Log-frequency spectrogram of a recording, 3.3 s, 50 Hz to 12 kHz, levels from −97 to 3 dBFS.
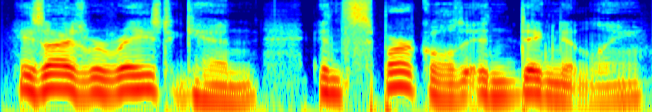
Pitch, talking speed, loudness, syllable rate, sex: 120 Hz, 145 wpm, -17 LUFS, 5.2 syllables/s, male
